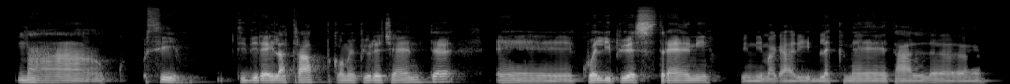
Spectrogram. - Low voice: Yes, very low, 90 Hz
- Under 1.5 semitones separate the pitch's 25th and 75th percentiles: No, average, 2.7 semitones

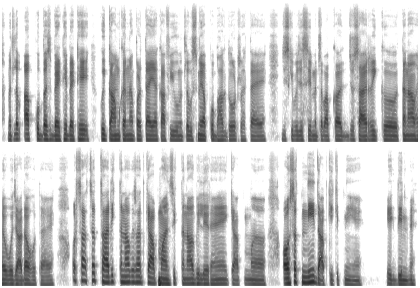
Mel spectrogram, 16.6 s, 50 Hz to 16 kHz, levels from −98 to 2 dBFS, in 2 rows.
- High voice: No, low, 115 Hz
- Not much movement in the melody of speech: Yes, narrow, 1.9 semitones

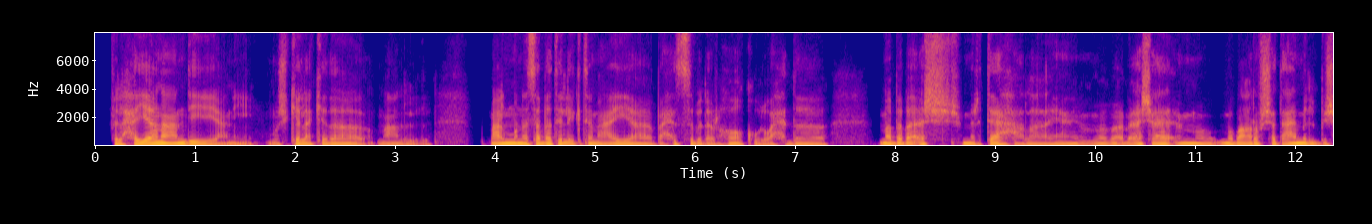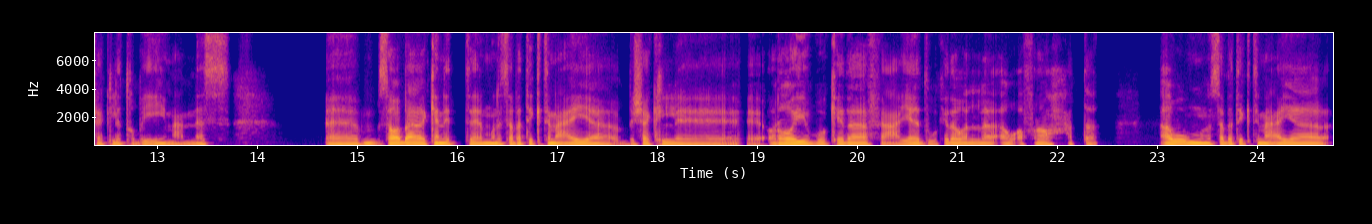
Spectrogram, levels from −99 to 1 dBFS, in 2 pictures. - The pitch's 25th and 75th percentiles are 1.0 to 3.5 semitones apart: Yes, average, 3.0 semitones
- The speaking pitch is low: Yes, very low, 95 Hz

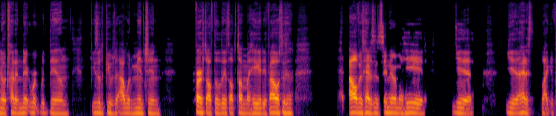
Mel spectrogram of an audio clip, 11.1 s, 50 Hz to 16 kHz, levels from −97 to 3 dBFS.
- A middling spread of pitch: No, narrow, 1.6 semitones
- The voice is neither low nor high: No, low, 120 Hz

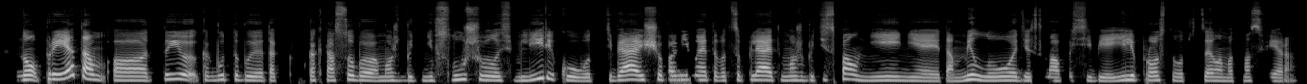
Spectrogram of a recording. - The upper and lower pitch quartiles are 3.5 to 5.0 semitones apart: No, average, 2.9 semitones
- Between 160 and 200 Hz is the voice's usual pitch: Yes, medium, 185 Hz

